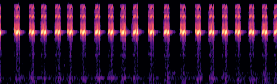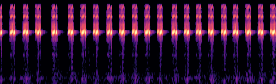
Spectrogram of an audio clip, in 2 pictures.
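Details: Cricket chirping loudly at night, the male's wing-rubbing call for attracting females and holding territory: a high, pure chirp repeated about three to four times per second in a steady, even rhythm over a silent background.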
